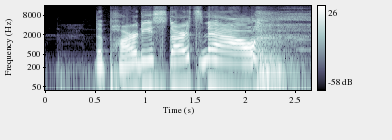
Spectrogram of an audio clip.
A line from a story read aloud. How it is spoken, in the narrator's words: he yells at the top of his lungs in English with an American accent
